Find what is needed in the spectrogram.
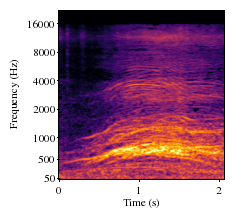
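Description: A group of band members shouting together in one long, drawn-out call that rises and then falls in pitch.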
